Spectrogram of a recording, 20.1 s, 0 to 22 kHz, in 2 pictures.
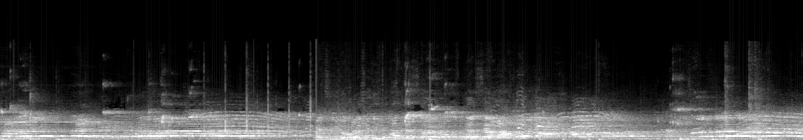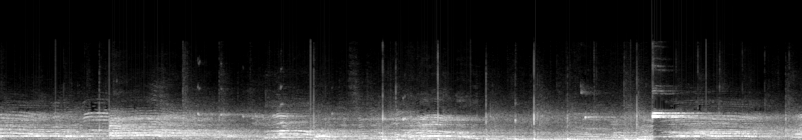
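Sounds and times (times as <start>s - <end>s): ball bouncing on hardwood court: 14.8s - 18.2s.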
